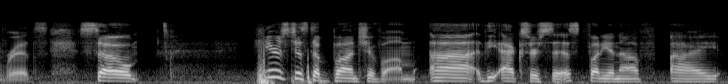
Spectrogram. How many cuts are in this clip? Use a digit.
1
